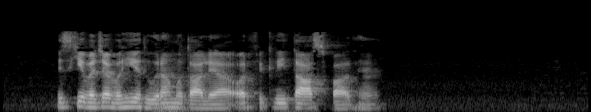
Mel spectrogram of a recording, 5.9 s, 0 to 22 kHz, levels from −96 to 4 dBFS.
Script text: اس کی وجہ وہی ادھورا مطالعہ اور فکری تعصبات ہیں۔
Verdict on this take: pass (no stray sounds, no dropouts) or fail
pass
